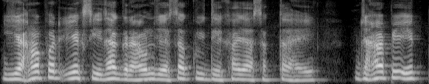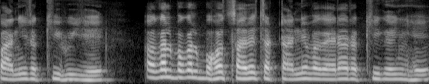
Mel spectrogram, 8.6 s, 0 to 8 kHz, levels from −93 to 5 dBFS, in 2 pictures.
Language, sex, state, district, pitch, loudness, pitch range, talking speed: Hindi, male, Bihar, Purnia, 190 Hz, -20 LUFS, 170-205 Hz, 175 wpm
